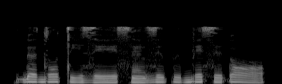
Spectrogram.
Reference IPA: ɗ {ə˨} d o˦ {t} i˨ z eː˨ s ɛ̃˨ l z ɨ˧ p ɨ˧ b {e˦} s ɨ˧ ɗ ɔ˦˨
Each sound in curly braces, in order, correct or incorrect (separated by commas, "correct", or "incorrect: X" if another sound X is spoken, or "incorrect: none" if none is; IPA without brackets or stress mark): incorrect: ə˦, correct, correct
